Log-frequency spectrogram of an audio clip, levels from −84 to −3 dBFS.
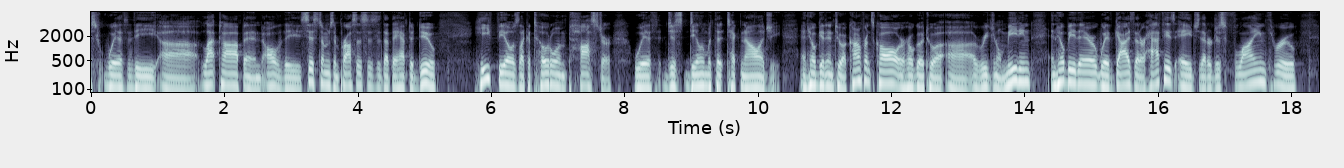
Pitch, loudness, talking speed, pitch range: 110 Hz, -17 LUFS, 190 wpm, 100-125 Hz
